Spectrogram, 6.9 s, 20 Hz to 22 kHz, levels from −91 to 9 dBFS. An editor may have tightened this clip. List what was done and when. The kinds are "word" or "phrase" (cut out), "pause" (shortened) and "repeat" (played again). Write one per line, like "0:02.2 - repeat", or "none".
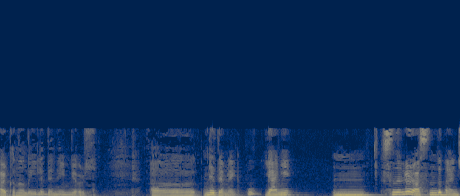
0:03.0 - pause
0:03.9 - pause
